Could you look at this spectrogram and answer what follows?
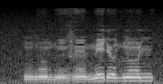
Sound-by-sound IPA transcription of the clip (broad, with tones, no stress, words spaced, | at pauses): ŋɡõ˨bẽ˩vɛ̃˨ me˥ɾʲo˥ ʎõ˦nʲ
